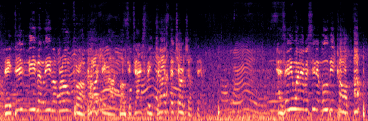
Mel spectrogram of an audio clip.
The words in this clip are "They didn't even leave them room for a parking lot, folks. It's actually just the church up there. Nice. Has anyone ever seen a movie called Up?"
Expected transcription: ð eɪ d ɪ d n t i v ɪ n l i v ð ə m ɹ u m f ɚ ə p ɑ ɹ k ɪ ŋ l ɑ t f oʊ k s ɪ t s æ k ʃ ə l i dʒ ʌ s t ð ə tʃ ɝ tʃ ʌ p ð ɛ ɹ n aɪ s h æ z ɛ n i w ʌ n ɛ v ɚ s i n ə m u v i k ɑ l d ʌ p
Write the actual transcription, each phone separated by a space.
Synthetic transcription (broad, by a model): ð eɪ d ɪ d n t i v ɪ n l i v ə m ɹ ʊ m f ɚ ə p ɑ ɹ k ɪ ŋ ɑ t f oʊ s ɪ t s æ k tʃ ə l i dʒ ʌ s t ð ə tʃ ɝ tʃ ʌ p ð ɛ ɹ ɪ z ɛ n i w ʌ n ɛ v ɚ s i n ə m u v i k ɑ l d ʌ p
